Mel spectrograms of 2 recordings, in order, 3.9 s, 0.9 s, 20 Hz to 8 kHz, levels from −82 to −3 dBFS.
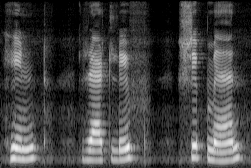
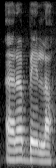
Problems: constant background noise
